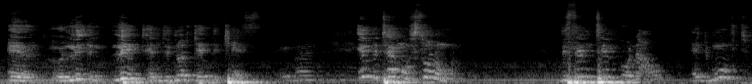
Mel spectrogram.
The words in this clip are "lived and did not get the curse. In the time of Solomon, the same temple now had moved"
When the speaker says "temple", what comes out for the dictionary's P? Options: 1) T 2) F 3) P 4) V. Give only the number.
2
